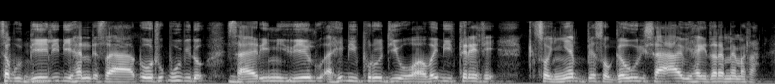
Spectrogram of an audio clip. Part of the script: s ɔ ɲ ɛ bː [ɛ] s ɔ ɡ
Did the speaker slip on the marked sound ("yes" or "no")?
no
